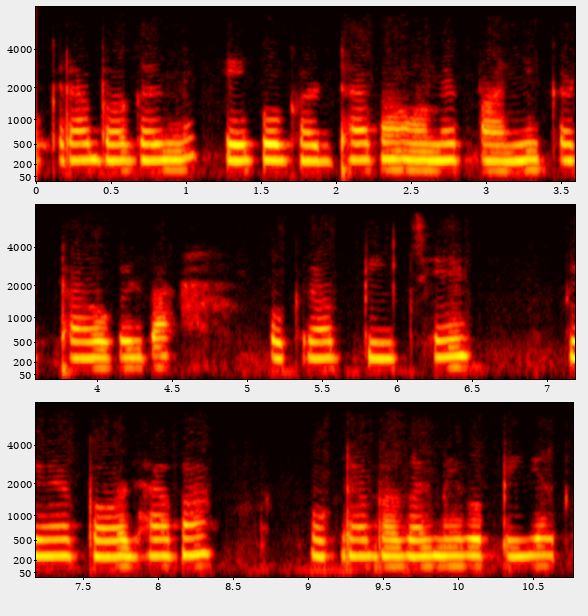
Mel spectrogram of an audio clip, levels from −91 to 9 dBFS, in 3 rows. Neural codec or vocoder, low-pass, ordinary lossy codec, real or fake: codec, 16 kHz, 8 kbps, FreqCodec, smaller model; 7.2 kHz; none; fake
